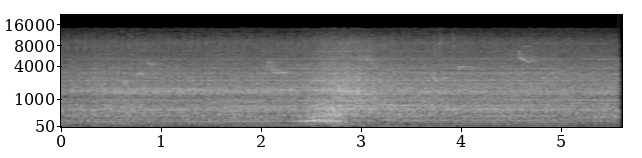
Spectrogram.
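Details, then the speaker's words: 2005 Jaguar S-Type V6 after new fuel pump and ethanol-free fuel, coolant low: catches and settles into an even, steady idle with no misses or knocks, fuel pump audible; normal idle. "there we go pretty smooth you hear the pump running sweet"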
